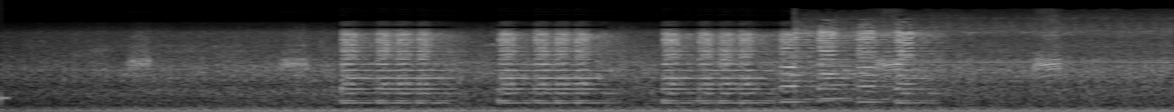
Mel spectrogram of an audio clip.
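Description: Truck horn honking three times, starting about two seconds in, followed by a few quicker, shorter horn notes, over a steady low truck engine sound.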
